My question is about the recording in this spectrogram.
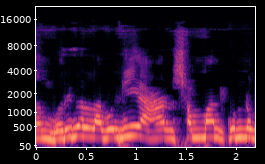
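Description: Speech only: one man talking without a break.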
